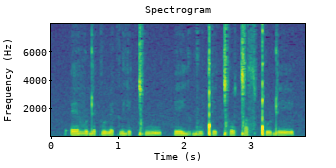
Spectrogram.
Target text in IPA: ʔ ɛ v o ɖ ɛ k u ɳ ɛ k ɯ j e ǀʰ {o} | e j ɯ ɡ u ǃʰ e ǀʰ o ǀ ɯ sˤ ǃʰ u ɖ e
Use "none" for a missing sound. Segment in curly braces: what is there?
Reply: u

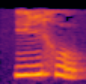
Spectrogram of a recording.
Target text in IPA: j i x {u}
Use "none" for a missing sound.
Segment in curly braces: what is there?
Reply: u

